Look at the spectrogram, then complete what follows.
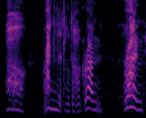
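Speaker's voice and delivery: slow, private urging, half to himself. Retelling what he said while watching, retelling muttering under his breath. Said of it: "I could hear him under his breath going".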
